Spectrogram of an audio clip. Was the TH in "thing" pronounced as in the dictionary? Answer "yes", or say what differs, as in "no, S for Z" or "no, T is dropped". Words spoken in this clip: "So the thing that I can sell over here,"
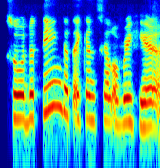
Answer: no, T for TH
